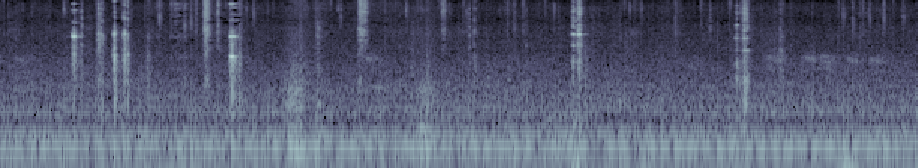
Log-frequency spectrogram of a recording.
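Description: Small stainless steel cups clinking and tapping against a steel mixing bowl and the countertop as they are picked up, poured and set down: several sharp clinks, the loudest in the first two seconds and once just before five seconds.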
